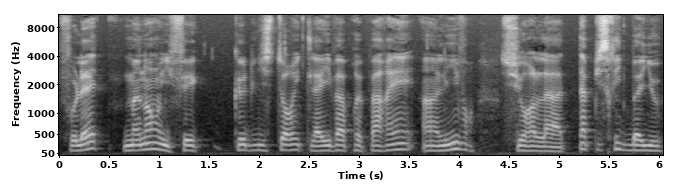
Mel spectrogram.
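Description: A man talks in a normal speaking voice at medium pitch with fairly even intonation. His loudness stays very even. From Normandy, France. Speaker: host's father, reader. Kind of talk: casual chat.

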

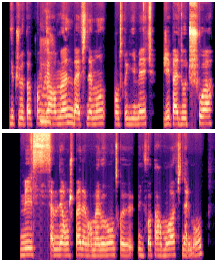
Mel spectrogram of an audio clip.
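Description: In a dry, close recording with no echo, a woman speaks at medium pitch with monotone, flat intonation. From Île-de-France, near Paris. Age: 20s. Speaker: interviewee sharing personal health experience. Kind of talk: casual chat. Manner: hesitant, many fillers.

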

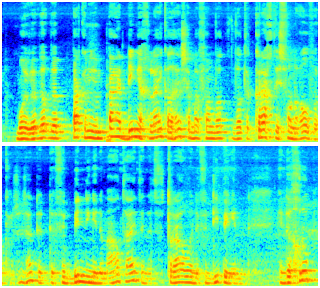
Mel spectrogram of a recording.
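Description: Speaking at a fairly quick pace, a man with a plain, everyday voice sits fairly high in pitch and shows ordinary pitch variation. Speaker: church podcast host. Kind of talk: casual chat. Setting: studio.

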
